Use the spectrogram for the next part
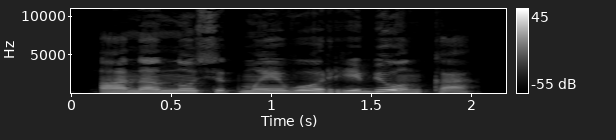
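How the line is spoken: Barked. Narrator (Russian): рявкнул Чернов на Романа

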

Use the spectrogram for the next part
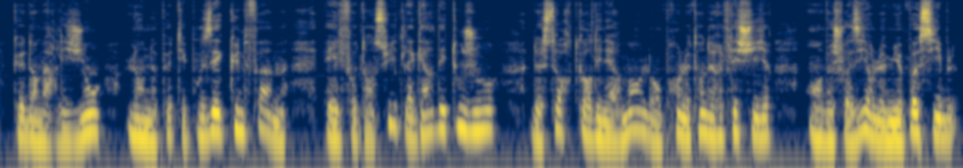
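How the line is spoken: Timid remark. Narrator (French): observai-je timidement

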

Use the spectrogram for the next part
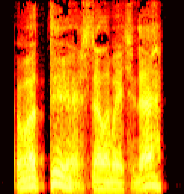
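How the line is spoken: Hoarse question. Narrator (Russian): хрипло спросил прибывший

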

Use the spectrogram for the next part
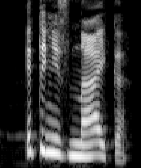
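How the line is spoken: Laughing reply. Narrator (Russian): ответила Заинька и засмеялась

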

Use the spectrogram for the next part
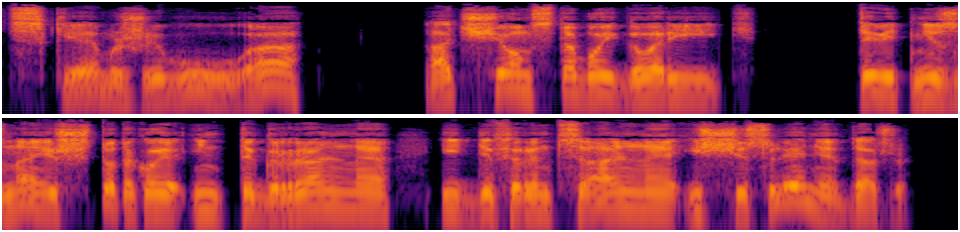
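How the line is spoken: Cold summary. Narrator (Russian): холодно резюмировал Мишка

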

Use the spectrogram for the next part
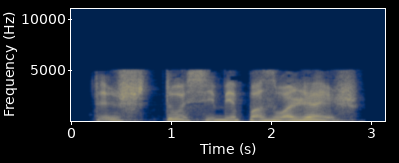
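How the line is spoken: Hissed through teeth. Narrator (Russian): сквозь зубы процедил он

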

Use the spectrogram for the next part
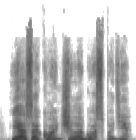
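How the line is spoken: Heavy sigh. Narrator (Russian): Абагейл тяжело вздохнула

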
